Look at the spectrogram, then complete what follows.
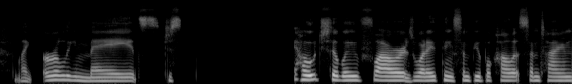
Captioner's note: non-english speech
